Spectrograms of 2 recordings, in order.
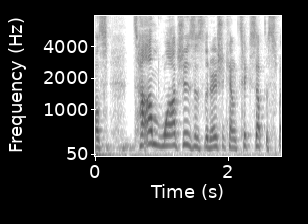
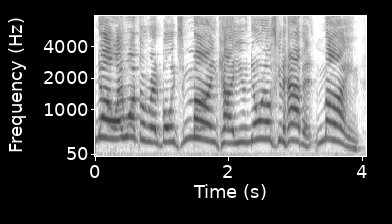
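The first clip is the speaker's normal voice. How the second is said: high, loud tantrum shriek; screaming bratty kid; 8 semitones higher, 8 dB louder than usual. Acted. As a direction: scream it like a spoiled child who won't share. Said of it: "Lemon Bear is screaming".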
